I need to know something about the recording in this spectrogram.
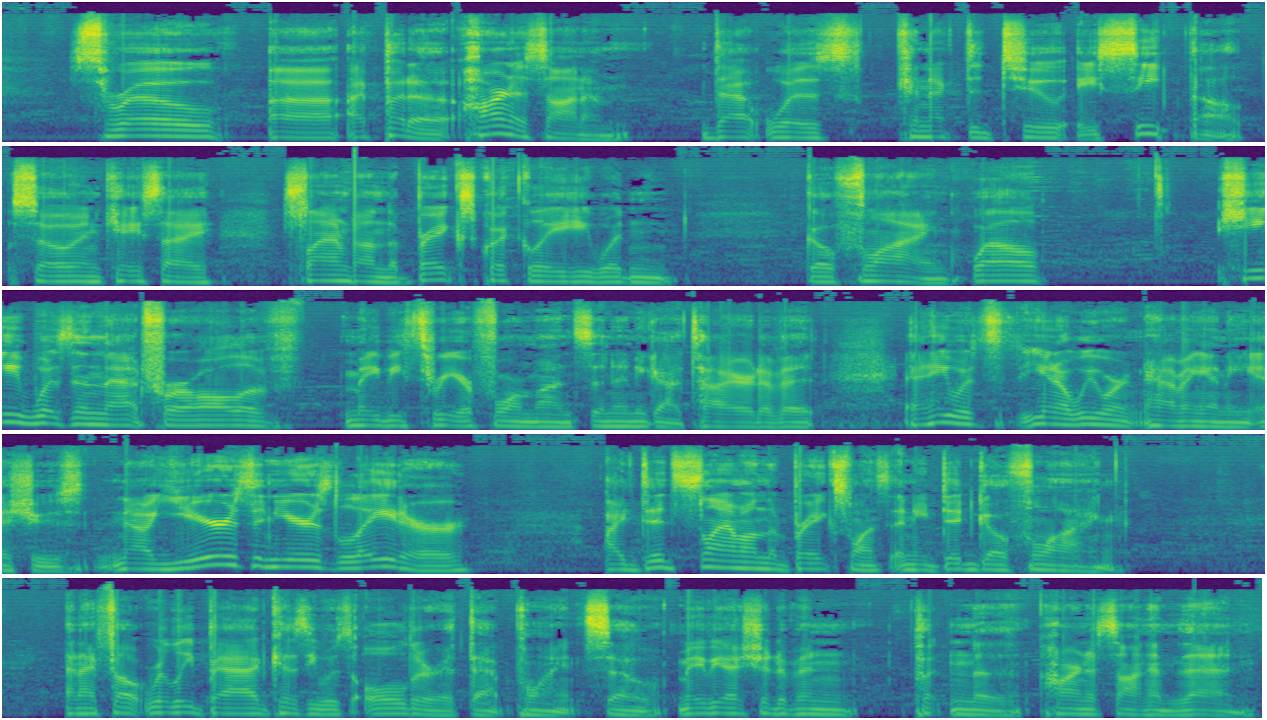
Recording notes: podcasts live from Café Anyway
